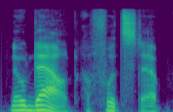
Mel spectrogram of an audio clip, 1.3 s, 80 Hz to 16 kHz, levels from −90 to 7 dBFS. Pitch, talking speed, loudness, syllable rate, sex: 125 Hz, 185 wpm, -17 LUFS, 5.0 syllables/s, male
